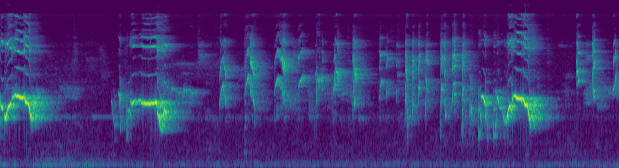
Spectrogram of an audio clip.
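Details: Black-naped oriole singing vigorously, recorded to stimulate young birds to sing: harsh nasal descending squawks alternate with rapid runs of short clipped chirps and whistles, repeated several times.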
